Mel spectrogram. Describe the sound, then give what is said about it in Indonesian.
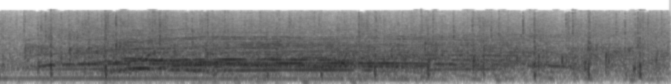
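Audience applause after a child's dangdut song at a junior singing competition show: a steady, dense clapping that swells quickly and stays loud for the whole clip. “Waduh, tepuk tangan tuh A Irfan dulu dong.”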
